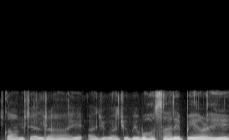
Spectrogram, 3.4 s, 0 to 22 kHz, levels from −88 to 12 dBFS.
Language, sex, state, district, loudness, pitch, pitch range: Hindi, female, Madhya Pradesh, Bhopal, -15 LUFS, 205 Hz, 195-210 Hz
